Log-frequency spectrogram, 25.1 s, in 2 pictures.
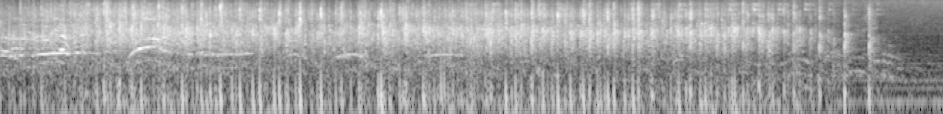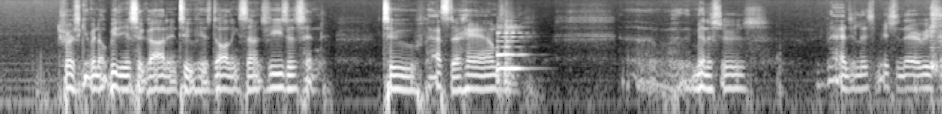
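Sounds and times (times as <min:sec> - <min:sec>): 
audience clapping hands: 0:00.0 - 0:11.8
speech: 0:13.4 - 0:17.0, 0:17.7 - 0:19.6, 0:21.9 - 0:22.8, 0:23.6 - 0:25.1.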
